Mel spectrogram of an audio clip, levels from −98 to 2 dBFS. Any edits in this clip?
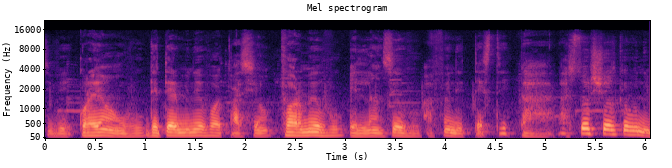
no; 0 cuts

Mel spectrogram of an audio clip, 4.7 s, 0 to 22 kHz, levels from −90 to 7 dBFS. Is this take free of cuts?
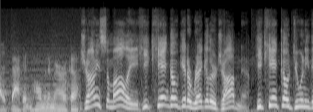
no; 1 cut; at 1.2 s

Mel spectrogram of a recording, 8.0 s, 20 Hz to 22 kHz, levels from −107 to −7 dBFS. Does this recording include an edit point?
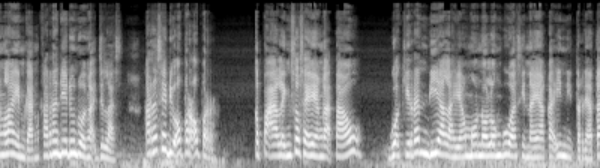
no; 0 cuts

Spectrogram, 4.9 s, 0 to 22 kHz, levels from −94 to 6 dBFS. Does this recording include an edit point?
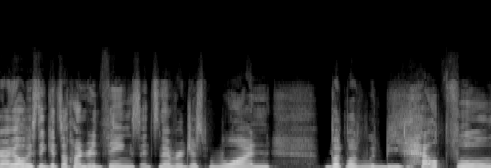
no; 0 cuts

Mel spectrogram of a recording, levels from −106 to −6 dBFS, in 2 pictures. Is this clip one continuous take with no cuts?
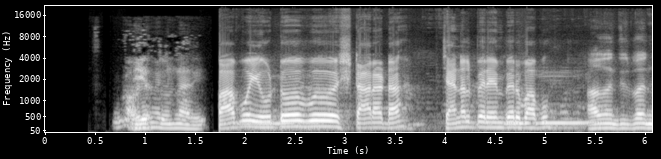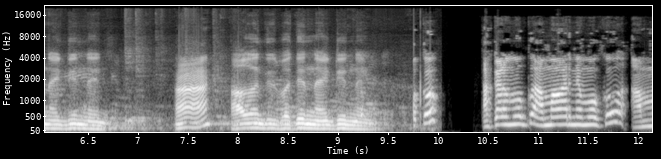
no; 2 cuts; at 1.6 s, 9.8 s

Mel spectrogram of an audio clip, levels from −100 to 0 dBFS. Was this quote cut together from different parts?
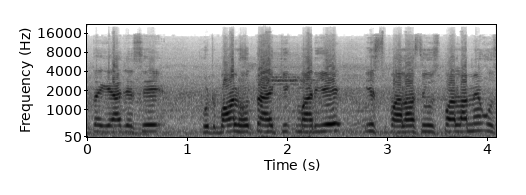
no; 0 cuts

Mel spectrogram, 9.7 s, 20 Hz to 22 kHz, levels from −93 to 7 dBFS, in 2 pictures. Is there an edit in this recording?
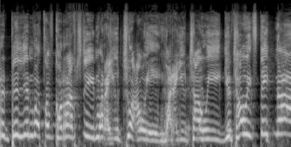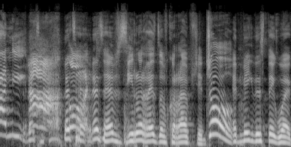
no; 0 cuts

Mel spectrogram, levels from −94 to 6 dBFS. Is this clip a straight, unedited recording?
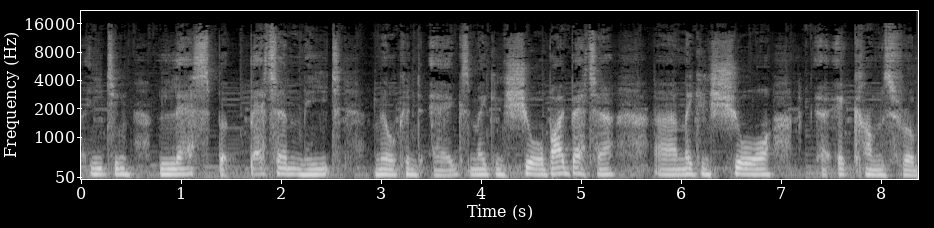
no; 1 cut; at 7.1 s

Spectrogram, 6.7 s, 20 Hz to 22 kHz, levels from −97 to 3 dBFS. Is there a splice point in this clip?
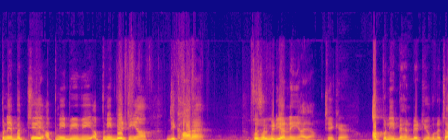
yes; 1 cut; at 3.6 s

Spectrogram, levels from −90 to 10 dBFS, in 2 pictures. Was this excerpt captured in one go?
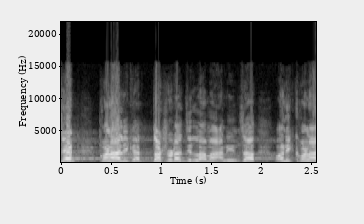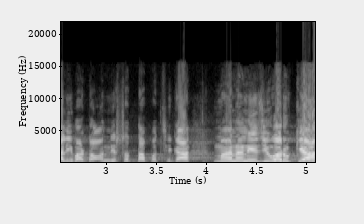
yes; 0 cuts

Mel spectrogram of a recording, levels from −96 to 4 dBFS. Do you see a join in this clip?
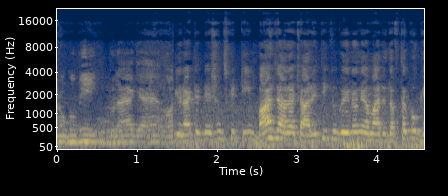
yes; 1 cut; at 1.4 s

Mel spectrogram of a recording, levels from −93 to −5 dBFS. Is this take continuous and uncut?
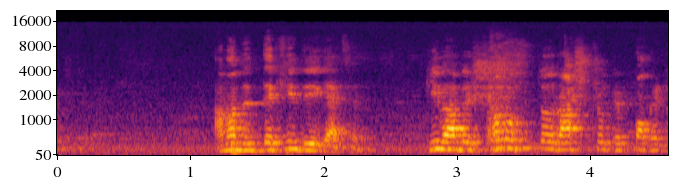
yes; 0 cuts

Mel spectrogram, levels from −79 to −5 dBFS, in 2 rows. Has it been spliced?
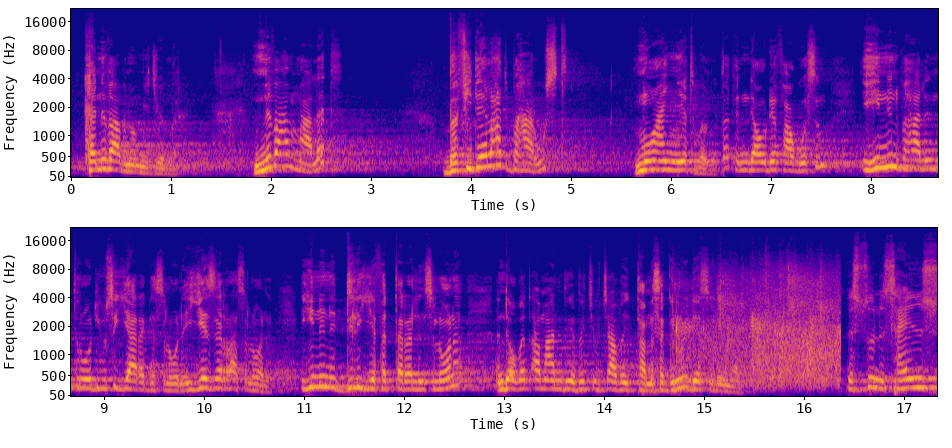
yes; 2 cuts; at 6.6 s, 16.3 s

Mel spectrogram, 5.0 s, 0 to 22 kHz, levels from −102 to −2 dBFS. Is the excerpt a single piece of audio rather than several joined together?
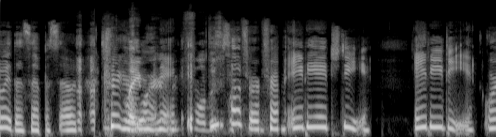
no; 1 cut; at 0.9 s

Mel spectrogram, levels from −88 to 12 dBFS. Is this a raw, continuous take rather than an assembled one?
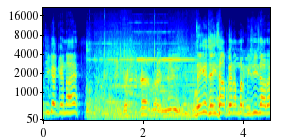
no; 1 cut; at 0.9 s

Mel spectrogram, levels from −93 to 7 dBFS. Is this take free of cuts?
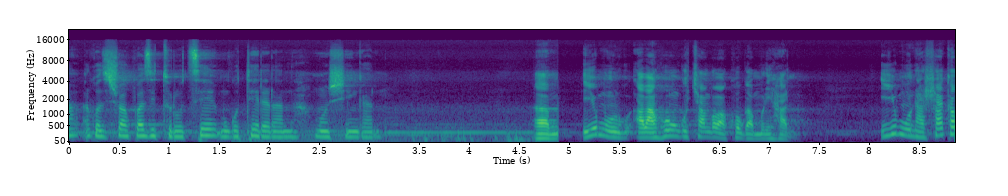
no; 1 cut; at 5.0 s

